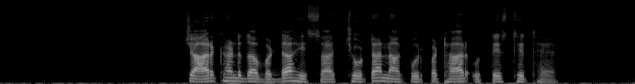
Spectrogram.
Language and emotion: Punjabi, neutral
